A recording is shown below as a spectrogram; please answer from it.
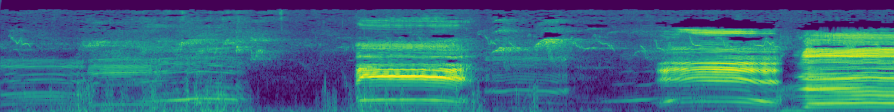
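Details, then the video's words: Cattle in a big herd being moved across open pasture: overlapping lowing of varied pitch, a few loud bellowing moos toward the end, with some bleat-like higher calls mixed in. "Menggiring Sapi Lembu Berkeliaran menyusuri Padang Rumput yang luas dan diiringi suara sapi"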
